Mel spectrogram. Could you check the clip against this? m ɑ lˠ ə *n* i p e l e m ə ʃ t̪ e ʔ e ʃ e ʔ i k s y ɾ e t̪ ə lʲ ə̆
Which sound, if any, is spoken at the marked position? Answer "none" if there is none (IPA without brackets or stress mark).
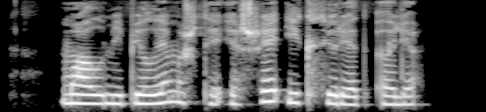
m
